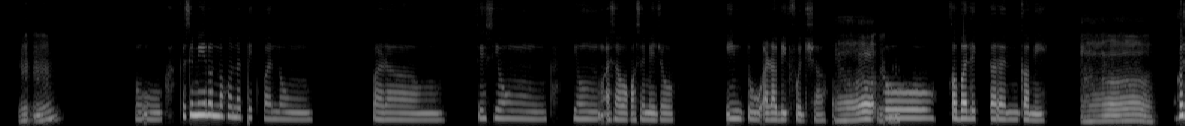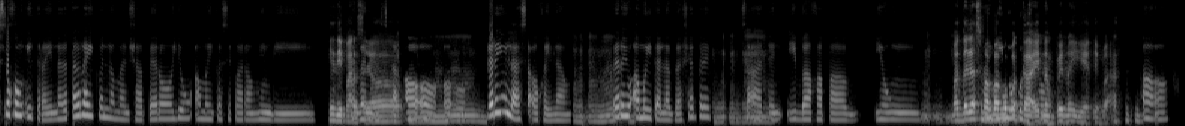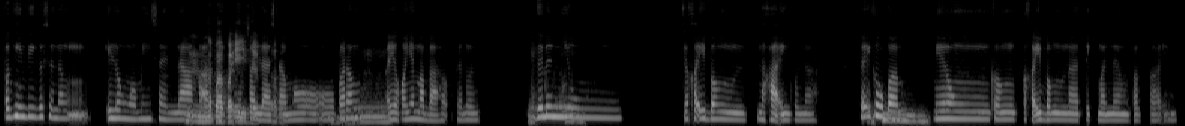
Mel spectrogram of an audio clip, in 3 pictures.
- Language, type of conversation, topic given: Filipino, unstructured, Ano ang pinaka-kakaibang pagkain na natikman mo?
- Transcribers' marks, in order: tapping; drawn out: "Ah"; drawn out: "Hmm"; other background noise; chuckle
